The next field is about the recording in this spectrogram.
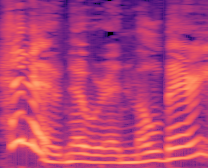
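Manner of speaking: sing-song put-on British woman's accent. Retelling a fake voicemail sent as a British woman: imitating a fake British accent. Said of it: "she sent a fake voicemail in as a British woman".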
